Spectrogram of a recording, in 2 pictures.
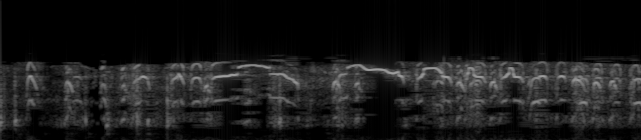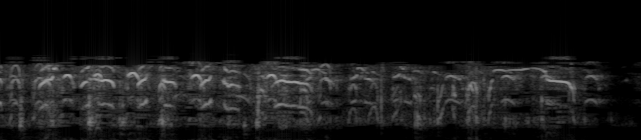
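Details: Nesting gull pair on a rooftop in the morning, fighting off a single intruding gull that tried to get between male and female; dense, continuous squealing and yelping calls overlapping throughout, with a brief lull near four seconds.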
